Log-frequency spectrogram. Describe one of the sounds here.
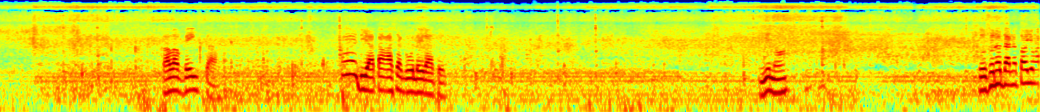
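A metal spatula scrapes and stirs food in a pan.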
